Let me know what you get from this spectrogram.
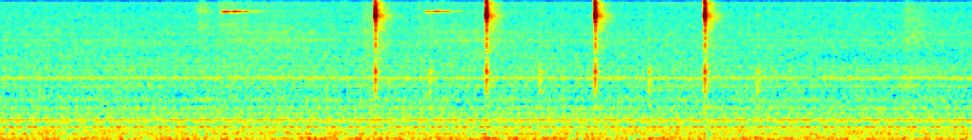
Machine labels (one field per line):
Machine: valve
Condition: normal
